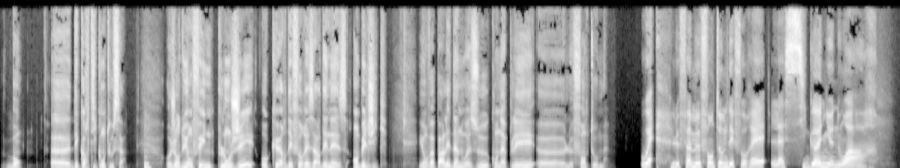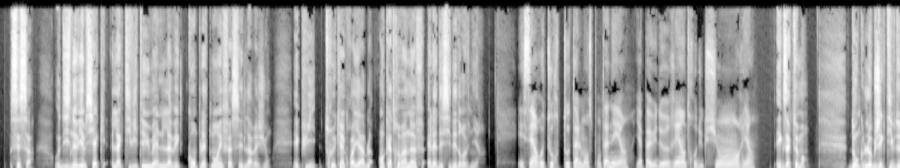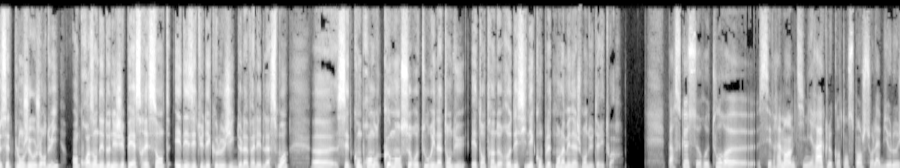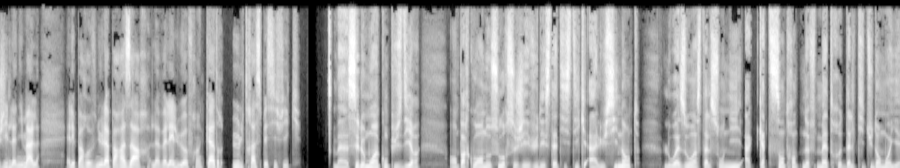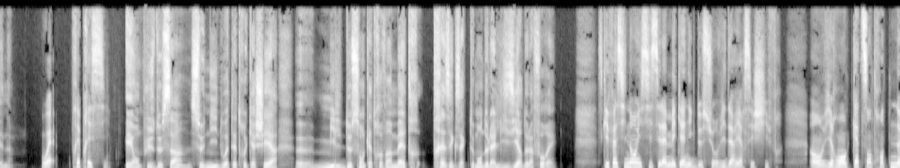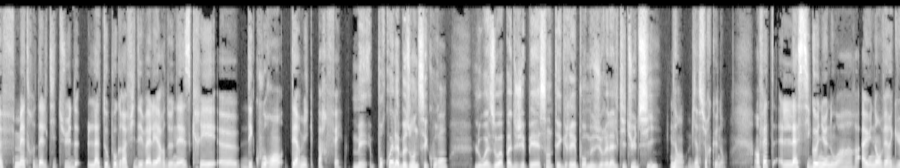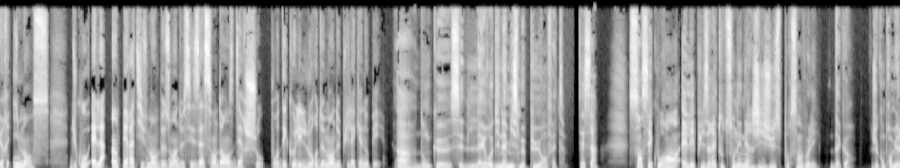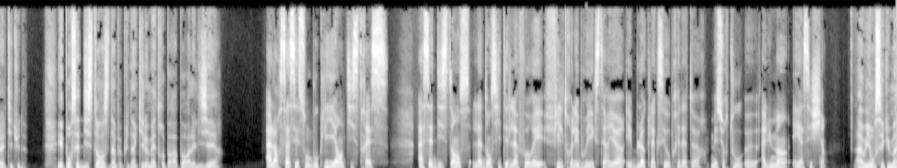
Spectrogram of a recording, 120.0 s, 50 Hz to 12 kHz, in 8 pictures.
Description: Narrated audio story: history of the return, biology, habitat and protection of the black stork (Ciconia nigra) in the Semois Valley and the Walloon Natura 2000 network.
